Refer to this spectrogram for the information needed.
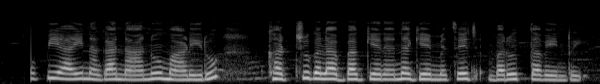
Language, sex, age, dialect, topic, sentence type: Kannada, female, 18-24, Northeastern, banking, question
